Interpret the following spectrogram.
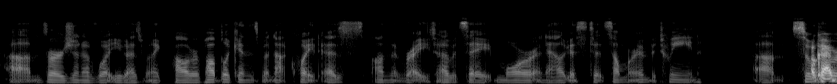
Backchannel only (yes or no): yes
